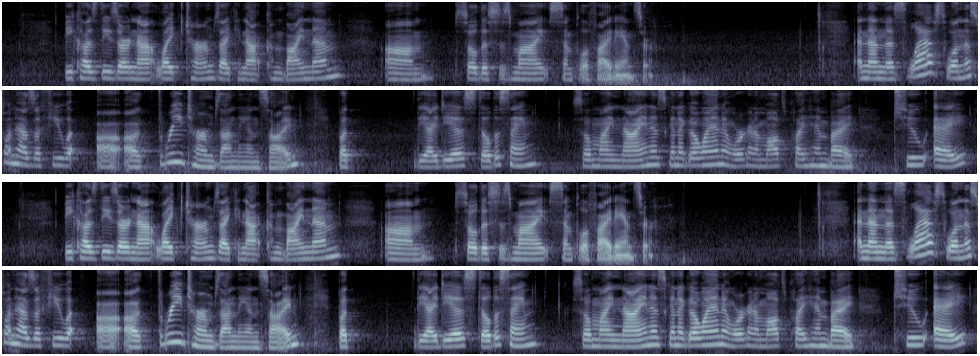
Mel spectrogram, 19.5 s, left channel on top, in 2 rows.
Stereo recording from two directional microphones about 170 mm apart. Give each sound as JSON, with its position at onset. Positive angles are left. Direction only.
{"t": 0.6, "sound": "a woman's voice", "side_deg": -40}
{"t": 8.1, "sound": "a woman's voice", "side_deg": -40}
